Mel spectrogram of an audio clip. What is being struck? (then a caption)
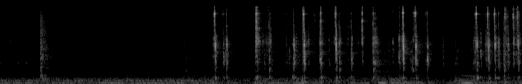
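Mechanical keyboard with round plastic keycaps. Fingertips of both hands type on a retro typewriter-style mechanical keyboard with round plastic keycaps. After a single early click and a quiet pause, a run of about 19 sharp, bright clacks follows in quick, uneven succession. Each keystroke is a crisp, short tap with almost no ring.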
